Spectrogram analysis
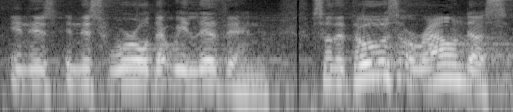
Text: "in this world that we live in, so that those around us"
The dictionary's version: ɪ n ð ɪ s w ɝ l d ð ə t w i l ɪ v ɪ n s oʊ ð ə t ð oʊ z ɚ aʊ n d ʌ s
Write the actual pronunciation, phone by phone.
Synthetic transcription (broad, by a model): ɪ n ð ɪ s w ɝ l d ð ə t w i l ɪ v ɪ n s oʊ ð ə t ð oʊ z ɚ aʊ n d ʌ s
